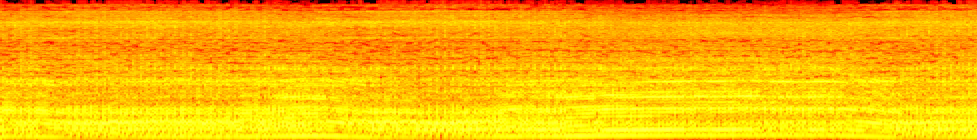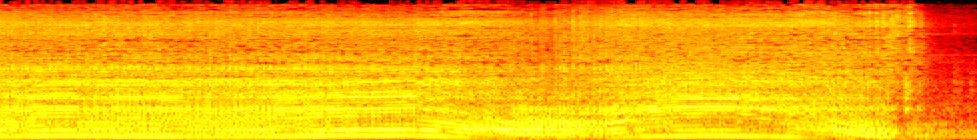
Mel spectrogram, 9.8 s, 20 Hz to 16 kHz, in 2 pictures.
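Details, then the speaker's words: Italian-made Castor 330 Antivib chainsaw (rebranded Alpina), free find, run on the bench with bar and chain removed: revs high and drops in uneven surges, then cuts out; won't run on its own fuel supply, fuel delivery issue suspected. "Okay, I think it's safe to say that this thing is not going to run on its own fuel supply."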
